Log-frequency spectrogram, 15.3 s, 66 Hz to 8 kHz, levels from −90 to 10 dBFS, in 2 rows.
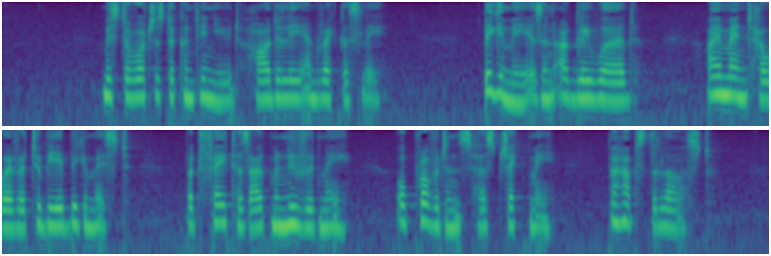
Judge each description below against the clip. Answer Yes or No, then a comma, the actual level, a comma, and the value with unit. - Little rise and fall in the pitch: Yes, narrow, 1.7 semitones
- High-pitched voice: Yes, high, 195 Hz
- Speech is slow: Yes, slow, 115 wpm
